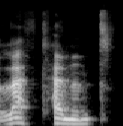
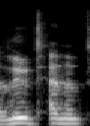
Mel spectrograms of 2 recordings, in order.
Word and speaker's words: lieutenant: make piece because uh he's a left tenant in Britain and he's a lieutenant in New York yeah yeah yeah I've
